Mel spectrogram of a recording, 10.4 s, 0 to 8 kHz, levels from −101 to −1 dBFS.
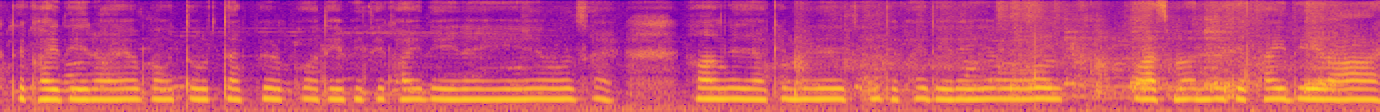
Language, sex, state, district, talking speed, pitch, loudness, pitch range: Hindi, female, Bihar, Sitamarhi, 175 wpm, 245 Hz, -17 LUFS, 240-250 Hz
